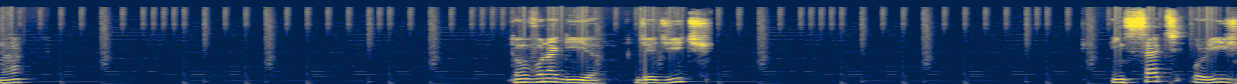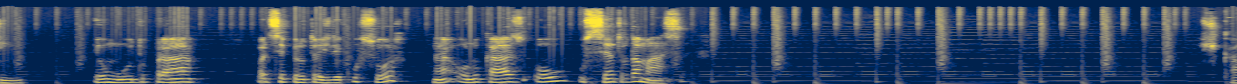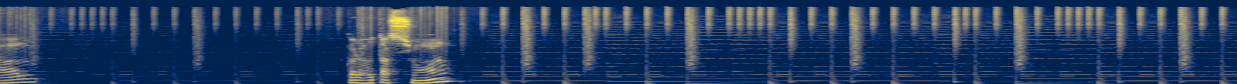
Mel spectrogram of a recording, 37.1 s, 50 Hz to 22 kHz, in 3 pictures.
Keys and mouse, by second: 25.0 s, 27.8 r, 33.3 g.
